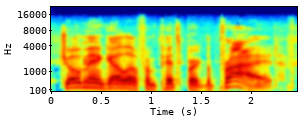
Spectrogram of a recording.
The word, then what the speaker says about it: Manganiello: what about according to joe mangello hard g joe mangello from pittsburgh the pride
